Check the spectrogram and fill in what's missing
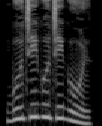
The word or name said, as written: ಗುಜುಗುಜುಗೊಳ್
